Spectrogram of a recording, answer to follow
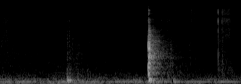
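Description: A sharp tap on the tabletop about one and a half seconds in, with a softer tap a little before it, over a faint steady hum.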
